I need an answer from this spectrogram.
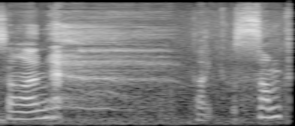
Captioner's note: laughs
